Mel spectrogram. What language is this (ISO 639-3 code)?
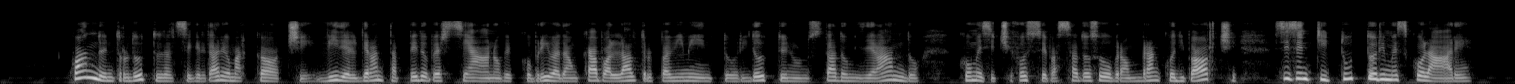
ita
